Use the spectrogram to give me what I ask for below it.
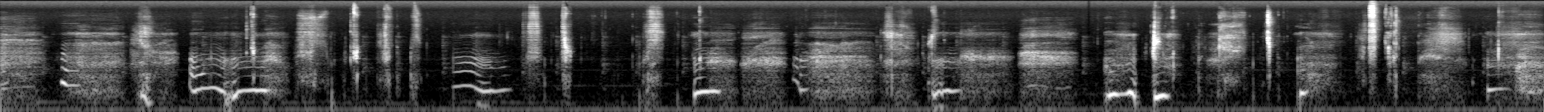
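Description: Meat being chewed and eaten with wet, crunchy bites that repeat steadily throughout, mixed with short voiced gasps and soft moans between mouthfuls.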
